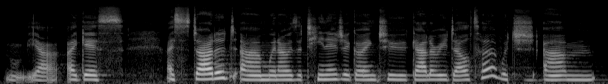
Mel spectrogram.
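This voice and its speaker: Young woman from Zimbabwe, artist, interview answers, hesitant, full of ums, medium pitch. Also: level tone, normal speed, smooth. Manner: hesitant, many fillers and restarts. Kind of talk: conversational interview.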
